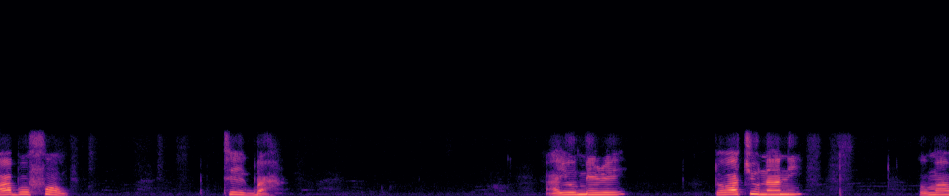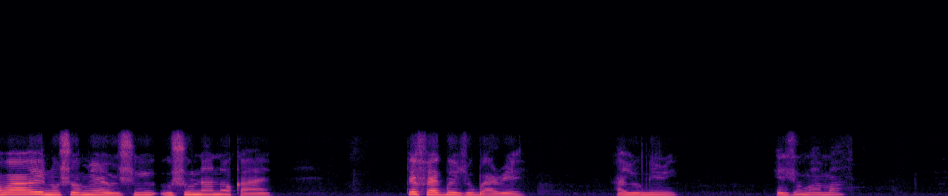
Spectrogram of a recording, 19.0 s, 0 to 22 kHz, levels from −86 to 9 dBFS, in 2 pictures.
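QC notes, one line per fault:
No faults found; the speech passes through an AMR wideband (HD Voice) path with nothing above 7.3 kHz and at most faint coding damage, which fits the codec's top 23.85 kbit/s mode.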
